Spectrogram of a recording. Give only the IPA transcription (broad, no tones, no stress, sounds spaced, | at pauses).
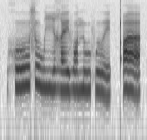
x oː s o w iː ʁ ɛ e̯ v ɔ n u f ʊː e̯ | qʼ a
